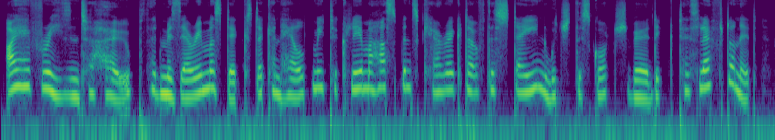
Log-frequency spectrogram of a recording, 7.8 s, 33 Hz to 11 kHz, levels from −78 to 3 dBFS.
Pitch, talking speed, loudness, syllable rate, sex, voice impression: 240 Hz, 210 wpm, -21 LUFS, 4.8 syllables/s, female, feminine, slightly adult-like, fluent, slightly sincere, slightly unique, slightly kind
